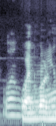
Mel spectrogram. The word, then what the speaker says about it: Wentworth: Como ya mencionaste, Chris, eh, interpretado por Wentworth, ¿sí se pronuncia así? – Ajá, Wentworth, Miller, eh, a quien tengo en las cumbres por su interpretación de Leonard Snart en The Flash de mis favoritos.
